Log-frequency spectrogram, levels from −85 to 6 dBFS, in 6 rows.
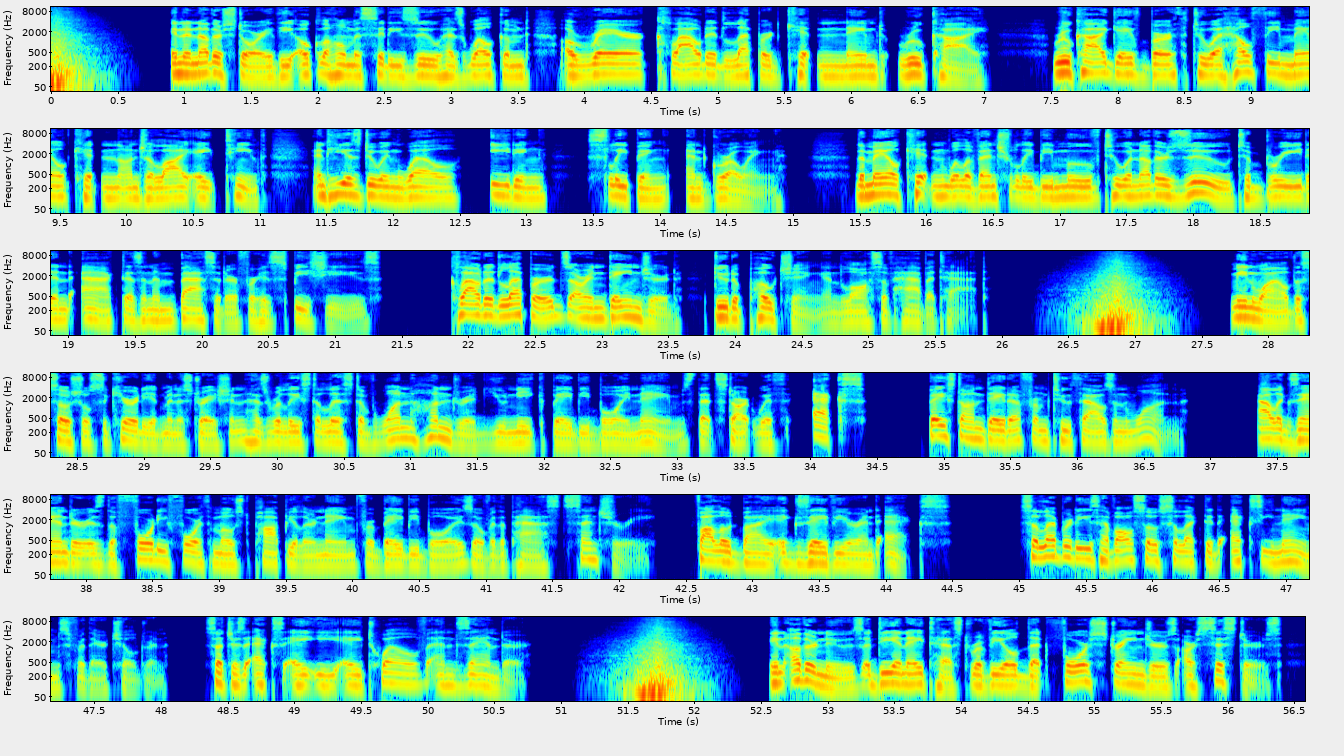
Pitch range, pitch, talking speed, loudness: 100-120 Hz, 110 Hz, 145 wpm, -21 LUFS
